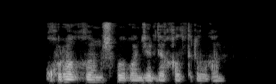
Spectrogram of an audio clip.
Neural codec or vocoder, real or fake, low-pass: none; real; 7.2 kHz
